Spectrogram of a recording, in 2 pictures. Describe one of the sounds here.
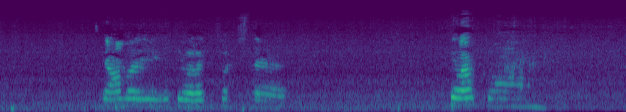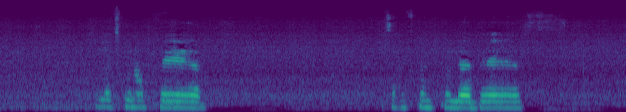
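A young woman speaks softly and close by, in short bursts.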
